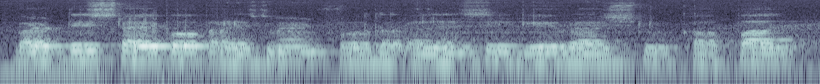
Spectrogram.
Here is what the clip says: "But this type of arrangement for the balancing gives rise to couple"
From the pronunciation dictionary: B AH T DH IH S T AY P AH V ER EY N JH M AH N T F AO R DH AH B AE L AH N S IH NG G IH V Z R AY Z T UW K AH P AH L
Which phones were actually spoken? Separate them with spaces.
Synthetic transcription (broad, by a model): B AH T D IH S T AY P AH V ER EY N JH M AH N T F AO R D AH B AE L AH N S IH G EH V R AY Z T UW K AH P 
